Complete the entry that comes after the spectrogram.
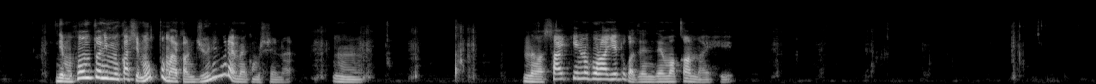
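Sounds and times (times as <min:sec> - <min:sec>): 
crunchy biting and chewing of a Stella's cookie: 0:00.2 - 0:01.2, 0:02.9 - 0:05.2, 0:07.6 - 0:10.9
speech: 0:00.6 - 0:03.8, 0:05.2 - 0:07.4.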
